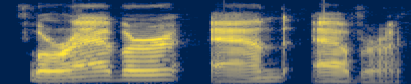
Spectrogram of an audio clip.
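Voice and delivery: forever and ever drawn out slowly; very slow model reading. Shown as a demonstration. Teacher modelling forever and ever slowly. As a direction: stretch it out for learners. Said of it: "참 고려할 부분이 많은 단어입니다".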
